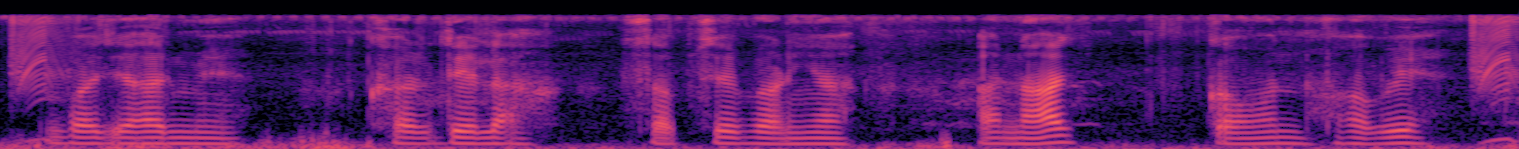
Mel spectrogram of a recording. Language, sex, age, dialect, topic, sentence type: Bhojpuri, male, 18-24, Western, agriculture, question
